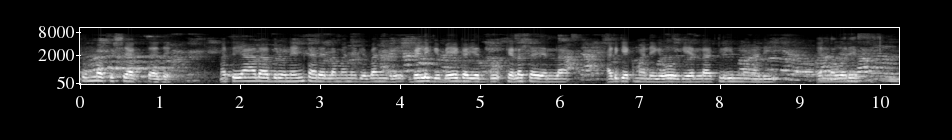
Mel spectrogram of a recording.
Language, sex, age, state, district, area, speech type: Kannada, female, 45-60, Karnataka, Udupi, rural, spontaneous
